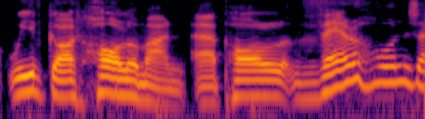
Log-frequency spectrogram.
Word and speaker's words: Verhoeven: Paul Verhoeven, is that how you pronounce this? Verhoeven, yeah.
